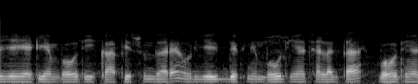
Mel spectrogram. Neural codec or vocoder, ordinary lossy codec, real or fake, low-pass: codec, 16 kHz, 16 kbps, FunCodec, trained on Chinese and English, 50 frames a second; Opus, 24 kbps; fake; 7.2 kHz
